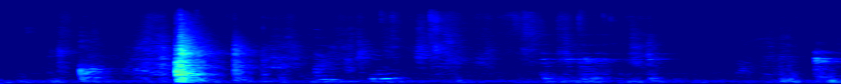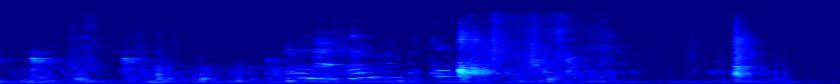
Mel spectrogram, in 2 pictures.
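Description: Wood being loaded into the firebox of a tiled masonry stove: a string of knocks and clatters, the loudest a sharp knock about a second in and another near the end.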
